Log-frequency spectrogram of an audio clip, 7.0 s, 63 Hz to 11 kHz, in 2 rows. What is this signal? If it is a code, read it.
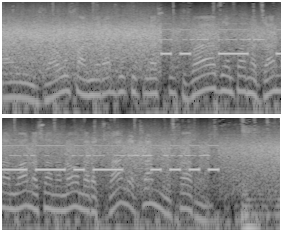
Morse code, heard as a keyed tone, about 10 wpm, 1020 Hz, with radio static and a weaker station near 1950 Hz. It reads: ITQH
